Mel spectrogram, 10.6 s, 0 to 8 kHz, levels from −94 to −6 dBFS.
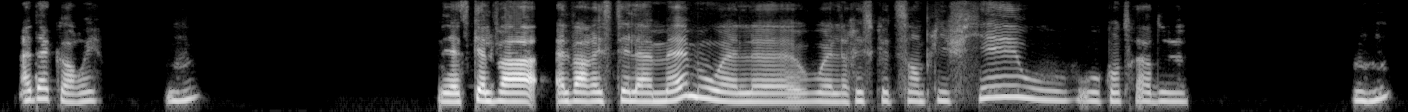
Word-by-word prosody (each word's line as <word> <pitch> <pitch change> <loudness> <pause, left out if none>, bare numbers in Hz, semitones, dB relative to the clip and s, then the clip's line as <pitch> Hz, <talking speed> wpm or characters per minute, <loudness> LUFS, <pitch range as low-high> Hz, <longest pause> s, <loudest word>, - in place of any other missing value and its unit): Ah 210 - +1
d'accord, 230 -7 -1
oui. 205 +2 -5 0.5
Mmh 205 +1 -3
mh. 280 - -12 1.8
Mais 190 - +2
est-ce 185 +1 +2
qu'elle 200 -4 +5
va 195 -1 +8
elle 190 +1 +1
va 200 0 +6
rester 200 +2 0
la 195 -1 +2
même 235 +10 +3
ou 225 - +2
elle, 190 -1 0
heu, 185 0 -2
ou 190 0 -5
elle 185 0 -3
risque 200 +2 -6
de 190 - -21
s'amplifier 235 +9 -5
ou, 225 -5 -5
au 200 -1 -6
contraire 195 0 -6
de 195 0 -6 1.2
Mmh 210 -2 -2
mh. 270 - -6
200 Hz, 160 wpm, -22 LUFS, 190-215 Hz, 1.8 s, va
